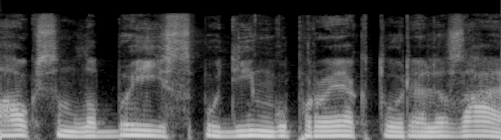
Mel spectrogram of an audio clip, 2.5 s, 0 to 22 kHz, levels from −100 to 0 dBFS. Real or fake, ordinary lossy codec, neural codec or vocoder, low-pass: real; AAC, 96 kbps; none; 14.4 kHz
